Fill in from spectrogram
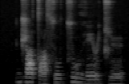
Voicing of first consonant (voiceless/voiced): voiced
